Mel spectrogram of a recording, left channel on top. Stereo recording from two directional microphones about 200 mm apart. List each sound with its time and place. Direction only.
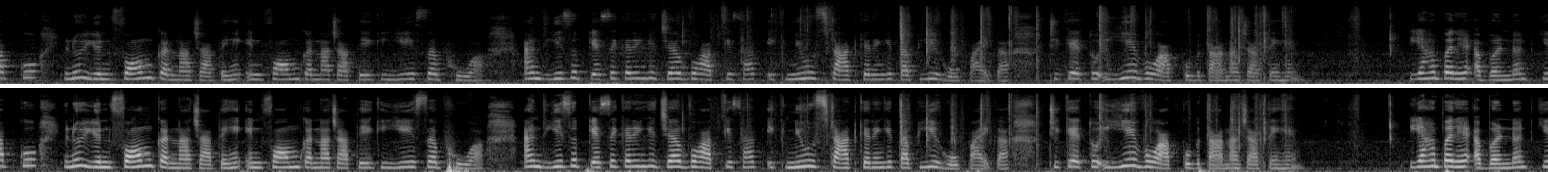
0.0 s a woman's voice: 50° right (ahead or behind)
13.8 s a woman's voice: 50° right (ahead or behind)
